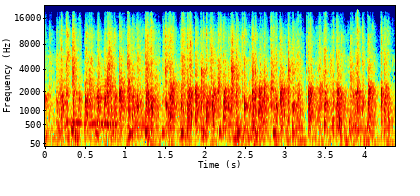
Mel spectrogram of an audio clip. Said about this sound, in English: So could I please have a lovely big round of applause for Paul Cornell?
